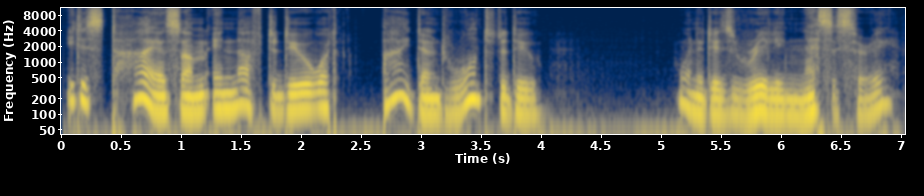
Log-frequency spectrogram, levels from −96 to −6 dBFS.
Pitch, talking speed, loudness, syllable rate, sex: 125 Hz, 145 wpm, -18 LUFS, 4.6 syllables/s, male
